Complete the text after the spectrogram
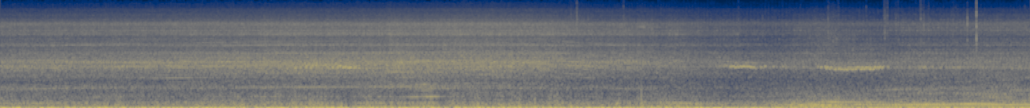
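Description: Wind rushes steadily around a moving car.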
